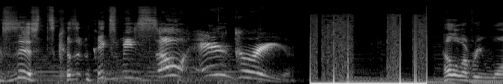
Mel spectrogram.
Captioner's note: static Noise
